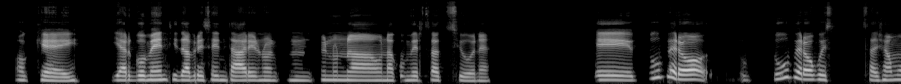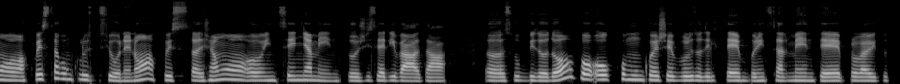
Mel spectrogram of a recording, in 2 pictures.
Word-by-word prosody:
Okay. 190 -3 +2 0.3
Gli 205 - -5
argomenti 205 +2 +4
da 200 -1 +5
presentare 195 -1 +2
in 190 - -1
u 190 -1 -2
mhmm, 190 -2 -6
in 205 -1 -3
una 195 -1 +3
una 190 0 0
conversazione. 190 -3 -3 1.1
Ehm, 205 -2 +5
tu 300 +4 -3
però 230 - +6 0.3
tu 200 - -17 0.2
tu 270 +7 -3
però 240 -9 +3
questa 220 -2 -3 0.3
diciamo, 200 0 0
a 180 - -1
questa 235 +7 -1
conclusione, 210 -8 -4
no, 195 +7 +1
a 250 -2 -1
questa 195 -1 -4
diciamo 200 0 -1
insegnamento, 190 -3 -3
ci 175 +2 -12
sei 180 +1 -2
arrivata, 165 -2 0 0.4
uhm, 175 -2 -2
subito 180 0 -4
dopo 260 - +2
o 220 -1 +3
comunque 215 -3 -1
c'è 195 0 -1
voluto 190 +1 -1
del 180 +1 -6
tempo 180 -1 0
inizialmente, 175 0 -1
e - - -2
provavi 175 -1 -1
tu 180 - -16
195 Hz, 145 wpm, -23 LUFS, 180-210 Hz, 1.1 s, però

